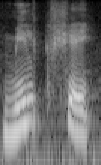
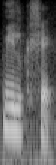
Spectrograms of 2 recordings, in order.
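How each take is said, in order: First: The vowel in 'shake' is an 'ay' glide. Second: The vowel in 'shake' is a plain 'e'. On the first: The speaker calls it right. "সঠিক পদ্ধতিতে" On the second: The speaker calls it wrong. "Not milk শেক"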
